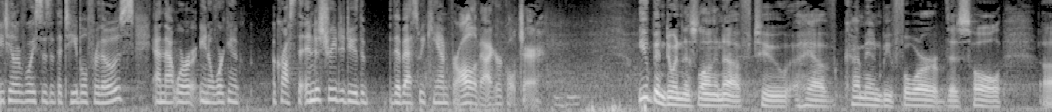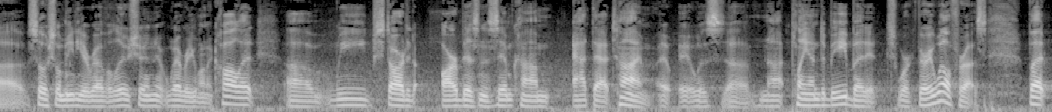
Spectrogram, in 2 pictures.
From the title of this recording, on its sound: Interviews from ARA Conference & Expo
